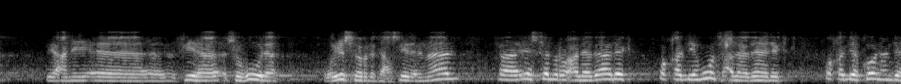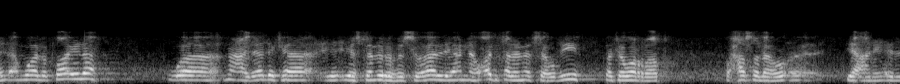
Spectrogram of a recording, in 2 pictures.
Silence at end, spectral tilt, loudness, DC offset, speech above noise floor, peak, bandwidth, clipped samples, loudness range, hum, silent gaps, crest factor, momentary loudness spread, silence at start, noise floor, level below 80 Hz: 0 s; -10 dB/octave; -16 LUFS; under 0.1%; 26 dB; 0 dBFS; 4.9 kHz; under 0.1%; 2 LU; none; none; 16 dB; 10 LU; 0 s; -41 dBFS; -54 dBFS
